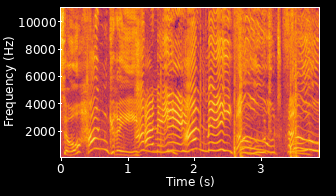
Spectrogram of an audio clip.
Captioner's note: calling out in turn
